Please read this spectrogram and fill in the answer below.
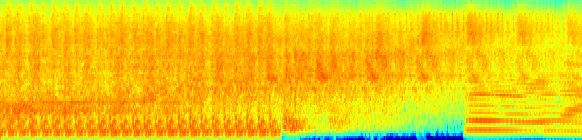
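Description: Electronic dance music build-up in a DJ set: a fast, machine-gun-like roll of hits that stops about halfway, when the bass drops away. A rising wash and a held synth chord follow near the end, leading into the drop.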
